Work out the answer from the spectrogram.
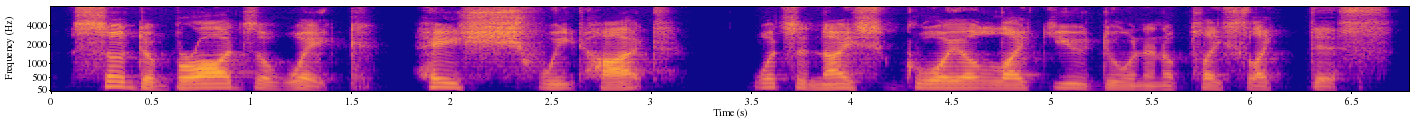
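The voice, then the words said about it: Character voice with a funny accent. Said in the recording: “He speaks funny, or it speaks funny... I'm sorry about the accent.”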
